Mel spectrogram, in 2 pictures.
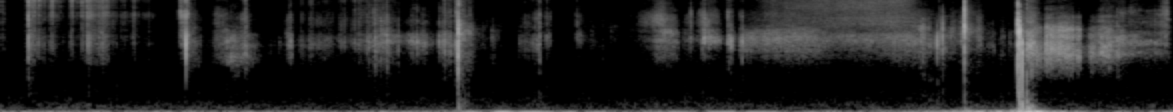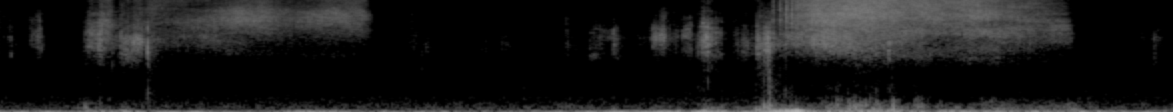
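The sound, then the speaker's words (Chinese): Soft crackling and rustling as a bandage is unwrapped, with faint intermittent tearing rips and scratchy strokes spread over several seconds; no talking. “先帮你把这个绷带拆开。”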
